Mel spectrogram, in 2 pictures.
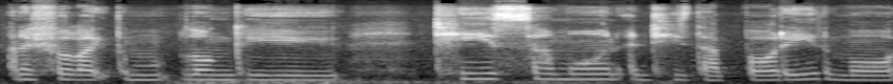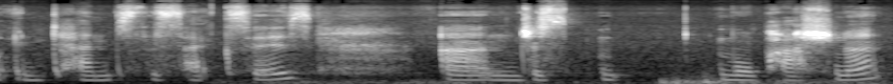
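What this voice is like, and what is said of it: English accent. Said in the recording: “love the accent ... England ... London”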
